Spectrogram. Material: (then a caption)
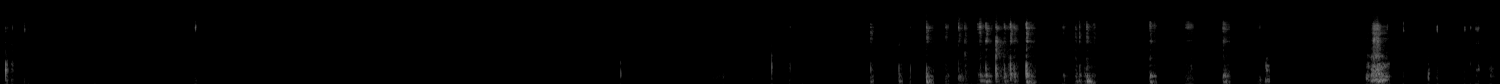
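Foam. A frozen yellow foam kitchen sponge, scored into cubes and crusted with ice, is held between the fingers while the fingertips and nails press and crunch the icy foam. After a mostly quiet first half with a few faint isolated clicks, dense bursts of short, crisp, bright crackles and crunches follow, each dying away almost instantly.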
